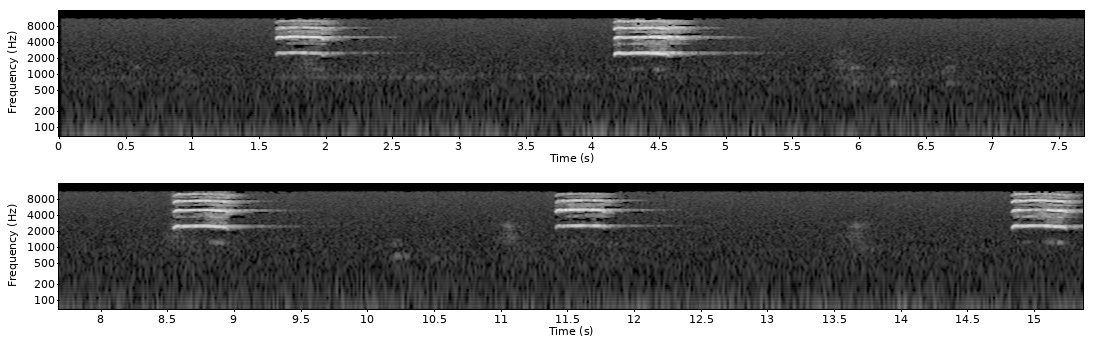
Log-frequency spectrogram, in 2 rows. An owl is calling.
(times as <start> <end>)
1.5 2.2, 4.0 4.9, 8.5 9.1, 11.3 11.9, 14.7 15.4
